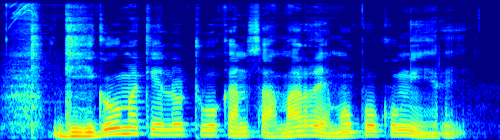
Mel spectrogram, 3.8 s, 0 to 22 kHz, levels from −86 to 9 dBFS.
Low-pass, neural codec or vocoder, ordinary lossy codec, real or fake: none; none; none; real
